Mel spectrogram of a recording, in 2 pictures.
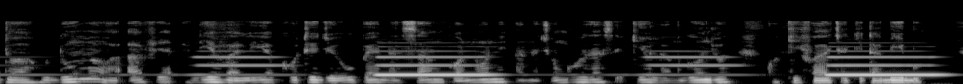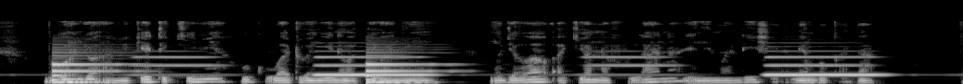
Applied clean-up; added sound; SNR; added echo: classical method log-MMSE.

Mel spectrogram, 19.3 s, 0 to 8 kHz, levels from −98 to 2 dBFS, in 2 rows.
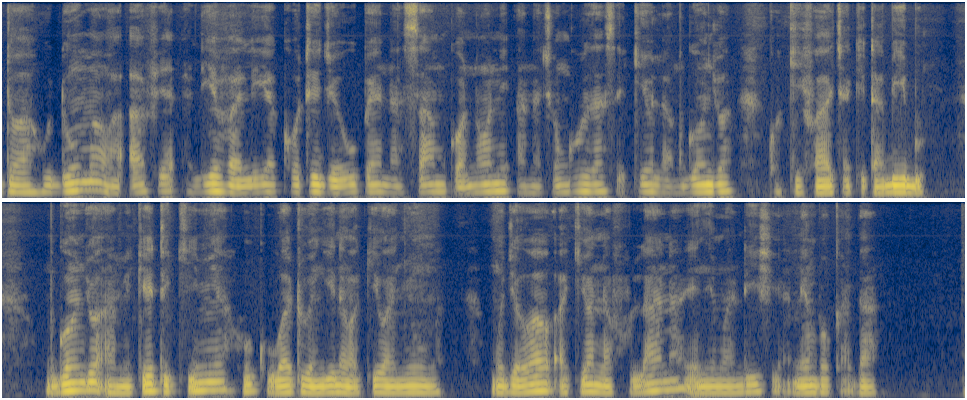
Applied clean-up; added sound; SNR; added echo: none; none; none; none.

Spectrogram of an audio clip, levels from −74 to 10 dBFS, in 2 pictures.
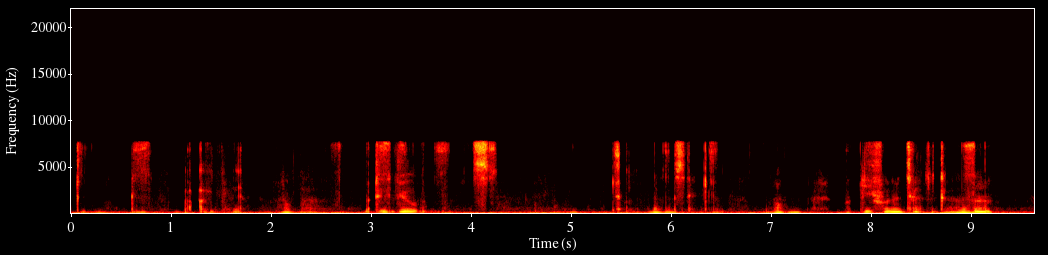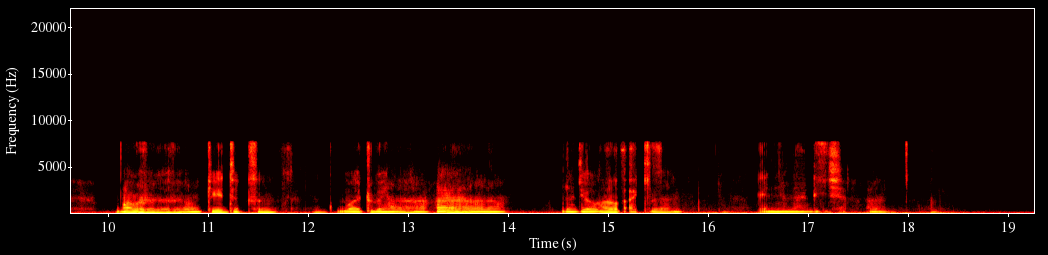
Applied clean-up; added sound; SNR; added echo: neural diffusion model UNIVERSE++.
